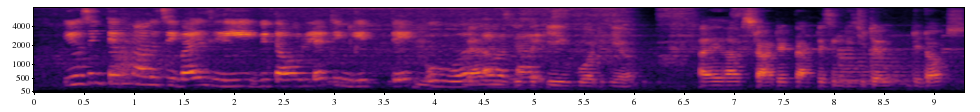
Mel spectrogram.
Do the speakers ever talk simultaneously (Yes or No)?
Yes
